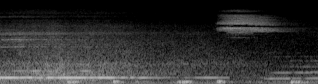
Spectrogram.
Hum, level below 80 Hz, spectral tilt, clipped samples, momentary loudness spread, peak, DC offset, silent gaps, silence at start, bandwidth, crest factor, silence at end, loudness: none; -42 dBFS; -5 dB/octave; under 0.1%; 10 LU; -12 dBFS; under 0.1%; none; 0 s; 14 kHz; 14 dB; 0 s; -25 LUFS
